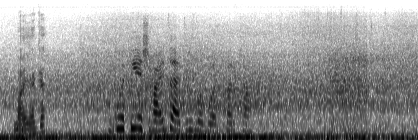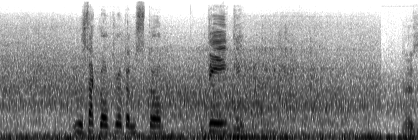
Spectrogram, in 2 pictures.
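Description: Traffic hums along a road outdoors.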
